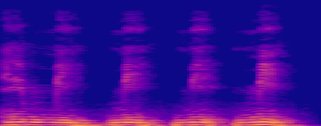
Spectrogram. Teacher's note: é uma consoante bilabial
